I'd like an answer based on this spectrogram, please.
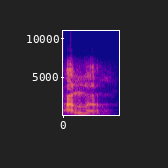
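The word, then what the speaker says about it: أنّ: Kita lihat sini, kapan dibaca anna? Al-mawadi' allati tuftah fiha inna. Tempat-tempat yang innanya itu di fathah. Hamzahnya di fathah. Berarti bacanya apa? Anna. Bukan inna, tapi anna.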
